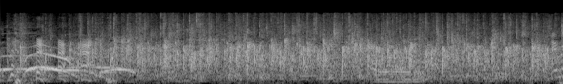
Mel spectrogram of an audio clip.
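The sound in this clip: An audience applauds at a live tabletop role-playing game show, with steady, dense clapping throughout and a short vocal whoop at the start.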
